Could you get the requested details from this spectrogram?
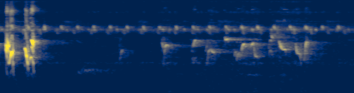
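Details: Red-whiskered bulbul opens with two sharp, loud chirps, then continues with quieter, varied whistled and warbled notes that drift up and down, accompanied by a steady high ticking.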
